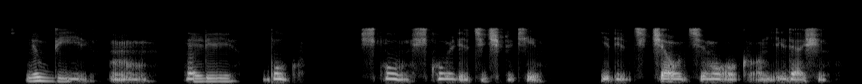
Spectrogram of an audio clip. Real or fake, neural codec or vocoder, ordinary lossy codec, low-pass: fake; autoencoder, 44.1 kHz, a latent of 192 numbers a frame, MeloTTS; none; 5.4 kHz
